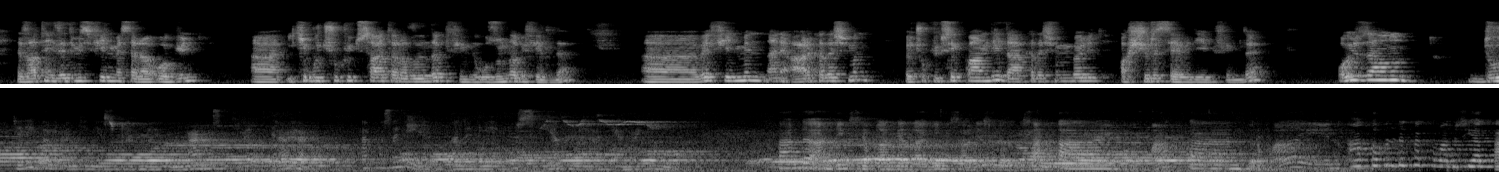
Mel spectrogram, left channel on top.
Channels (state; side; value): different; both; correlation 0.00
